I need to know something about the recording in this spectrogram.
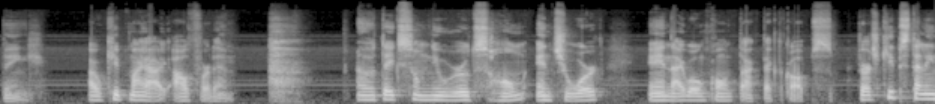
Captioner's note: sigh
